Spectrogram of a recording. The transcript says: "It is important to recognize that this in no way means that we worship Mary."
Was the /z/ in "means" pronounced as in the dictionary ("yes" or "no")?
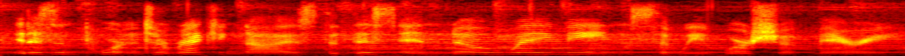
yes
